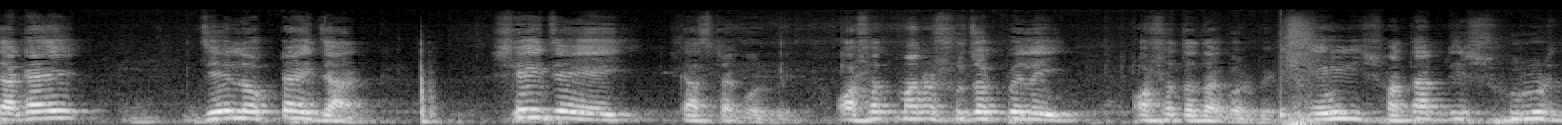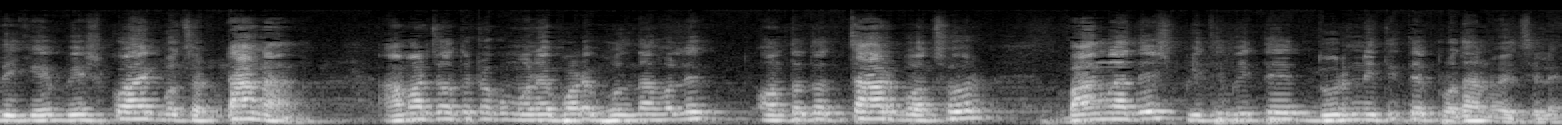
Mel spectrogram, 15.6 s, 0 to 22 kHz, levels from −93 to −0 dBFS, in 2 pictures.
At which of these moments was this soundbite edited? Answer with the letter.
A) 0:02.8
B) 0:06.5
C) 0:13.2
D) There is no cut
B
